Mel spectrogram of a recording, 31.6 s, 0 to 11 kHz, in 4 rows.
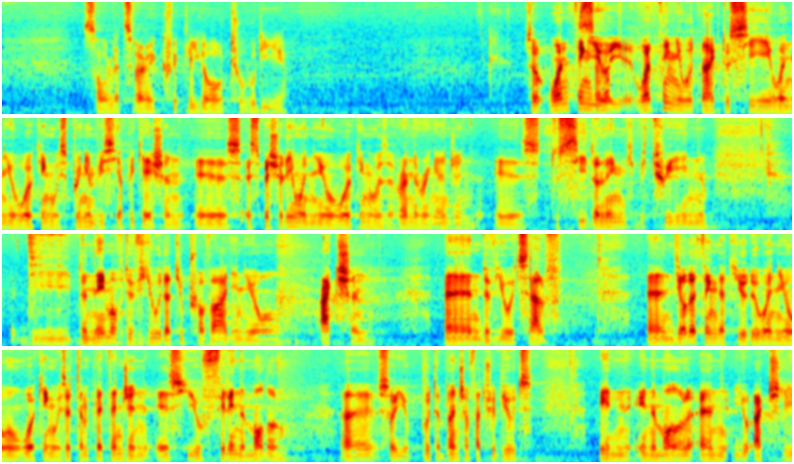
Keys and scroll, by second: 9.5 super+1.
